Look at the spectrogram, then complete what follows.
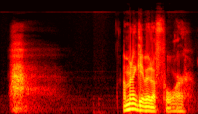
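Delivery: disappointed, let-down tone. Asked on a podcast for his score out of five, sounding disappointed. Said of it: "Why do you sound disappointed?".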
